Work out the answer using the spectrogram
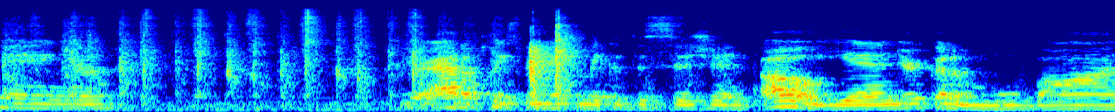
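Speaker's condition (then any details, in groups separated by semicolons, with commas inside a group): No condition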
